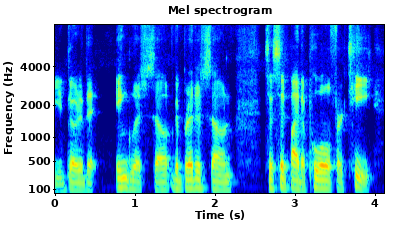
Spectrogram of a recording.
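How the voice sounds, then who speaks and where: An unremarkable speaking voice, this man talks with an American accent at a moderate pace, fairly low in pitch with fairly even intonation. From US, army brat. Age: 50s. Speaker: former national security official. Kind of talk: interview.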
